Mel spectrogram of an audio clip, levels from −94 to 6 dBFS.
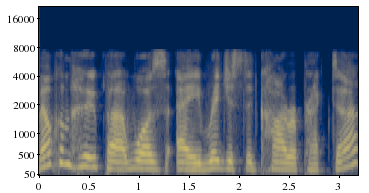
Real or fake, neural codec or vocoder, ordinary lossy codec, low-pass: real; none; MP3, 64 kbps; 7.2 kHz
